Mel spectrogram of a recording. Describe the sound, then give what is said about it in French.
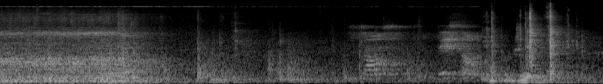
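Elevator doors slide open at the seventh floor with a rumbling whoosh, followed by a few clunks and rattles as they settle. Moderately loud, with a voice briefly audible underneath. “Septième étage. Ouverture des portes.”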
